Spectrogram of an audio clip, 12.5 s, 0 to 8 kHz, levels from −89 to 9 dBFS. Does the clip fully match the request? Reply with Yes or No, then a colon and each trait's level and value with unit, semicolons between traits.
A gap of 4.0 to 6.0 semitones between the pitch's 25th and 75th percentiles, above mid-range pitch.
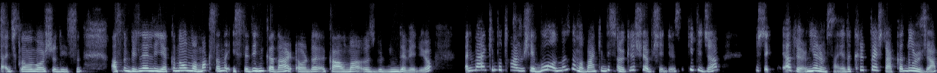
Yes: average, 4.9 semitones; high, 235 Hz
